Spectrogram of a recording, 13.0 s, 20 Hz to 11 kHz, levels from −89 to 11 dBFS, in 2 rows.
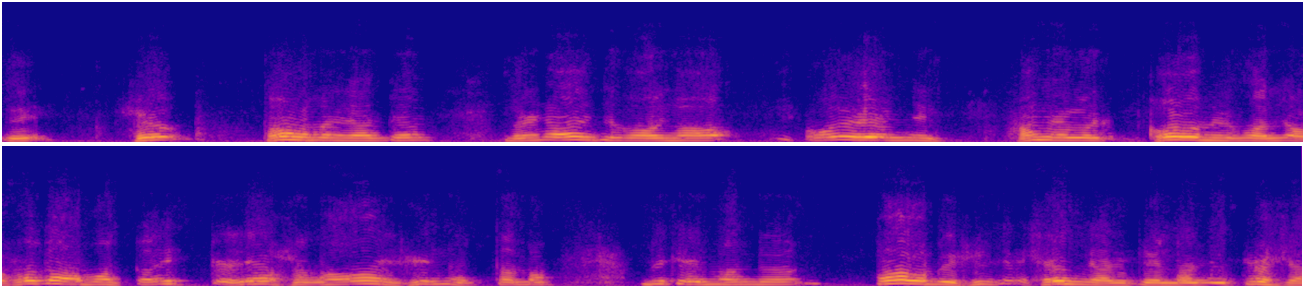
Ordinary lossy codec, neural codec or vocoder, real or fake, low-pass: Opus, 16 kbps; codec, 44.1 kHz, 1.7 kbps, Pupu-Codec; fake; 9.9 kHz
